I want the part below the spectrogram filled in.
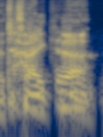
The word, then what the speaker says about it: Taika: Taika? – Yeah, Taika.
